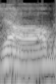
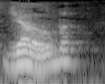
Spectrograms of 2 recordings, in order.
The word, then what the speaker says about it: Job: And his name is not Job, it's Job. If you first looked at it in your index, it would say the book of Job to you, but it's a long O, it's the book of Job.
